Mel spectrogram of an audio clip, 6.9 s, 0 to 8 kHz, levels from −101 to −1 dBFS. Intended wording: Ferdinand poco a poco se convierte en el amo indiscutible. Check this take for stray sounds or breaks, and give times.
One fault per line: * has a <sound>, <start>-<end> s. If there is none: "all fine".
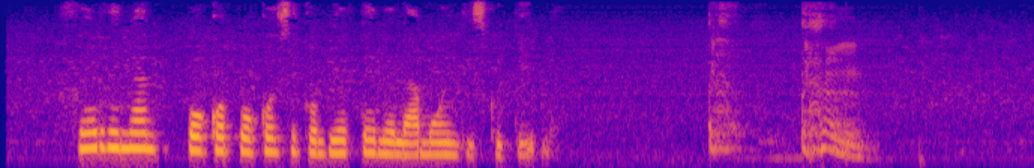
* has a cough, 4.7-5.9 s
